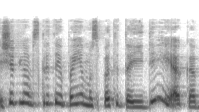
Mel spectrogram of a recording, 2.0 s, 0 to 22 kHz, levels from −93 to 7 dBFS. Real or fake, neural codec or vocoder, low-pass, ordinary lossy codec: fake; codec, 24 kHz, 0.9 kbps, WavTokenizer, medium speech release version 2; 10.8 kHz; Opus, 64 kbps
